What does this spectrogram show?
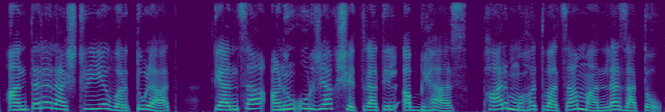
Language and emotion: Marathi, neutral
